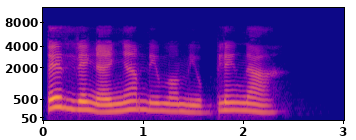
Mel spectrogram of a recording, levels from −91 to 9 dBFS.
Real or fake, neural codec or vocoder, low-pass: fake; codec, 16 kHz, 0.5 kbps, FunCodec, trained on LibriTTS, 25 frames a second; 7.2 kHz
